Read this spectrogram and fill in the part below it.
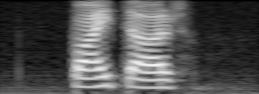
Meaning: farrier
- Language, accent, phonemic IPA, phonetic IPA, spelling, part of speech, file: Armenian, Eastern Armenian, /pɑjˈtɑɾ/, [pɑjtɑ́ɾ], պայտար, noun, Hy-պայտար.ogg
